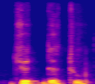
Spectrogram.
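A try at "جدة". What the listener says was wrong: Yeah, there's a mistake there with a dhamma. Jaddatu.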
